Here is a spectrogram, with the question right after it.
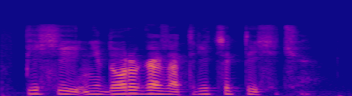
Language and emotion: Russian, neutral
